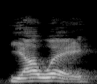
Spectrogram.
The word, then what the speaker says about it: Yahweh: Yahweh is probably the way to pronounce it.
